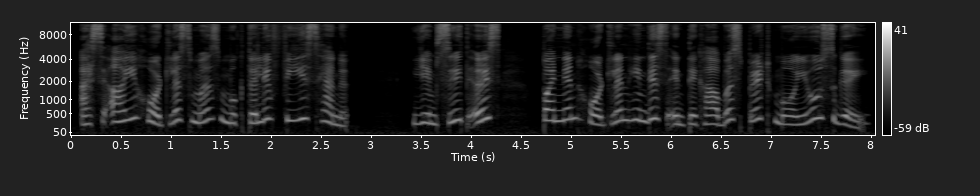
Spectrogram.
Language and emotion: Kashmiri, sad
